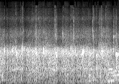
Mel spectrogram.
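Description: Audience applause at a televised debate panel, a dense, steady wash of clapping that holds at an even level throughout without a break and with no voices standing out.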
